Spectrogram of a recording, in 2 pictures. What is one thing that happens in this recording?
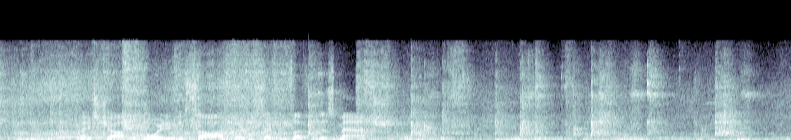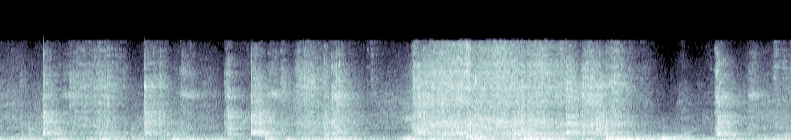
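Small combat robots whine and buzz as they drive across a hard floor.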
